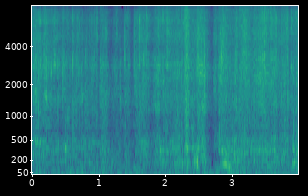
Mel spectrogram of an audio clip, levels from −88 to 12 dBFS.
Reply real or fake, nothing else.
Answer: fake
